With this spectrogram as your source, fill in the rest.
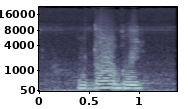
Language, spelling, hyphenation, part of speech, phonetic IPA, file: Georgian, მდოგვი, მდოგ‧ვი, noun, [mdo̞ɡʷi], Ka-mdogvi.ogg
- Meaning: mustard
